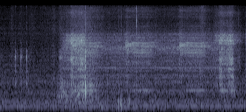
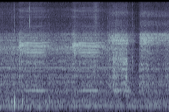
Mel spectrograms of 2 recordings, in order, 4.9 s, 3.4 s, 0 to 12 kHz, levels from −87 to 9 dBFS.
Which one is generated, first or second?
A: first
